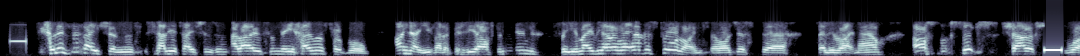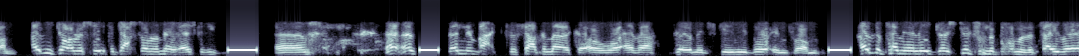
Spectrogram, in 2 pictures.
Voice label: drunken voicemail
